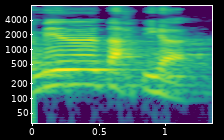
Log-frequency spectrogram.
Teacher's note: یہاں پر من تحتیہا، یہاں پر نون ساکن کے بعد تا آیا ہوا ہے، تا حروف حلقی بھی نہیں ہے، لام را بھی نہیں ہے، الف بھی نہیں ہے، یہاں پر بھی غنہ کیا جائے گا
